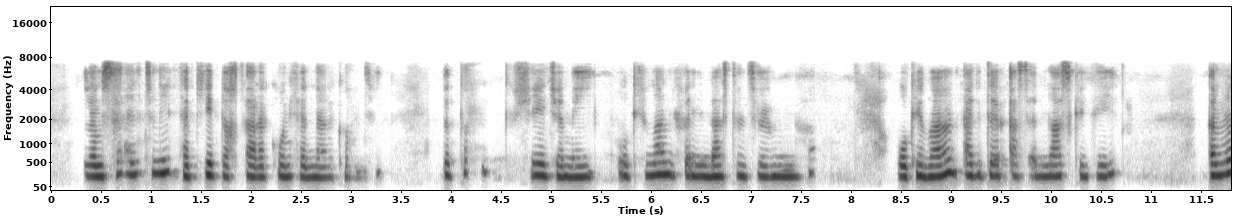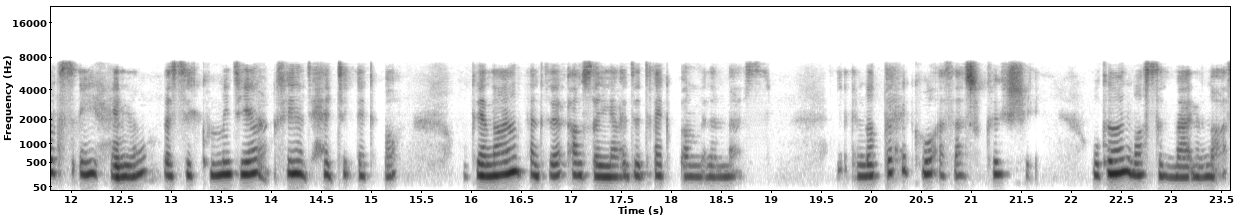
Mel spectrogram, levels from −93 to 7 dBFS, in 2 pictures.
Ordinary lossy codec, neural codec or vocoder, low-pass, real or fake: none; codec, 24 kHz, 0.9 kbps, WavTokenizer, medium music audio release; 7.2 kHz; fake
